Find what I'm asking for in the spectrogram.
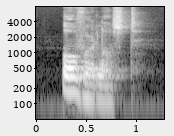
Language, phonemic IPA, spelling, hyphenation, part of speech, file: Dutch, /ˈoː.vərˌlɑst/, overlast, over‧last, noun, Nl-overlast.ogg
- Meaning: 1. nuisance, bother 2. excessive burden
